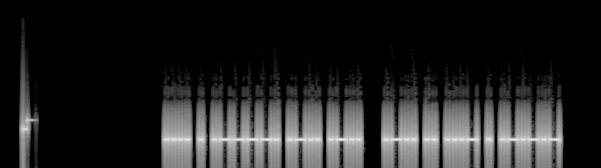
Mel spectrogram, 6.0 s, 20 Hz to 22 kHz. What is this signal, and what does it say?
Morse code, heard as a keyed tone, about 34 wpm, 700 Hz. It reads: HE'LL LIVE.
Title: A Sound Of Thunder 35wpm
